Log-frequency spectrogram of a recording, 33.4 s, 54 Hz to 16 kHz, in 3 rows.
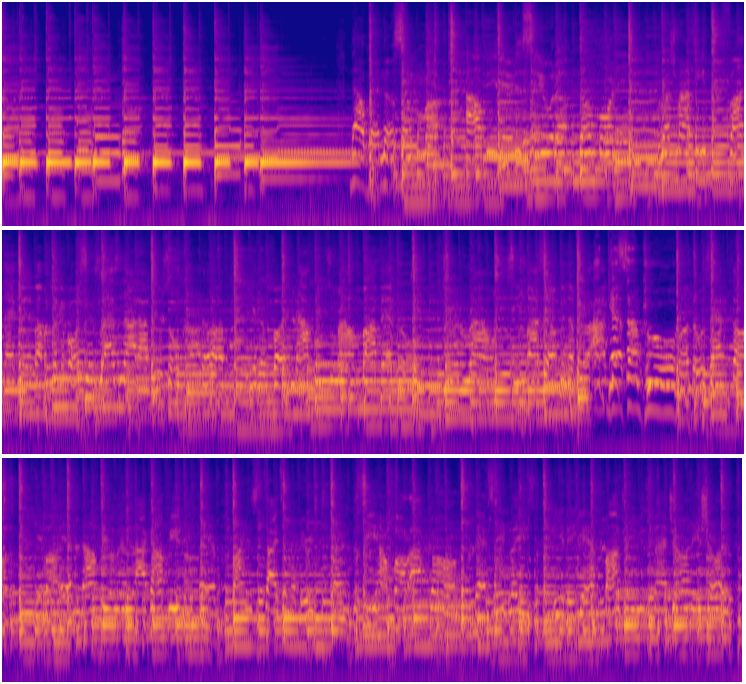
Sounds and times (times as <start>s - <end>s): Music: 0.0s - 33.3s.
